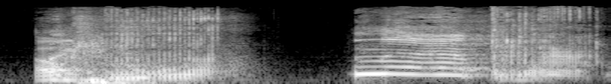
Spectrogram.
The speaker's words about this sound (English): But no, it goes straight up to just farting sounds.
